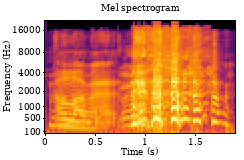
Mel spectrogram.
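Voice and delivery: slow, high and loud, laughing through it; laughing delight. Real, not acted. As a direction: squeal it out with glee. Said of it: "laughing delight".

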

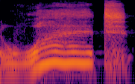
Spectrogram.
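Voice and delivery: a high, incredulous "What?"; mock surprise. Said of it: "I know you guys are like".

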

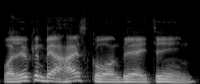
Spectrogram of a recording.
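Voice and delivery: lisping creepy man impression; heavy lisp, voice unlike his own; thick lisp. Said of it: "he has a really thick, um, lisp. He goes like this".

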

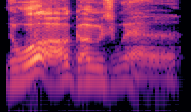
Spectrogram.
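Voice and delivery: slow, loud, lifeless pronouncement; cold, dead voice. Acted. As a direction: speak like a corpse on a throne. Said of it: "in his cold, dead voice".

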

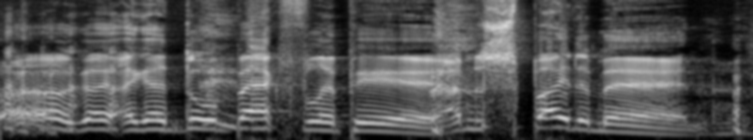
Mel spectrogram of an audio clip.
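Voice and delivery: put-on loud, high New York accent; New York Spider-Man. Auditioning for a Spider-Man cartoon, hammy New York accent. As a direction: play a cartoon hero in broad New York tones. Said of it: "me doing an audition for Spider-Man".

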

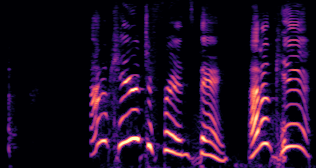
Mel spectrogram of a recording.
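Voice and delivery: high, drawn-out parental scolding; mock scolding parent. Parent scolding child in retold exchange.

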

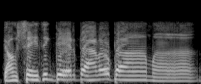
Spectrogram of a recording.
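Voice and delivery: mocking put-on liberal voice; phony liberal. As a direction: mimic a scandalized liberal scolding you. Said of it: "liberals we have up here near Woodstock".

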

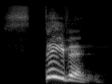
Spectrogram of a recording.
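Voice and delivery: stretched ring announcer call; grand entrance announcement. Acted. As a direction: drag out each other like a boxing MC. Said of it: "That was the best intro ever".

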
